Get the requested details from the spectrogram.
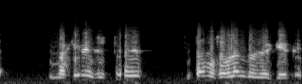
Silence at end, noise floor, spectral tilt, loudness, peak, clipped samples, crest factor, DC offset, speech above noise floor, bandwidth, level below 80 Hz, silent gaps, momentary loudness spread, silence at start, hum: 0 s; -45 dBFS; -4 dB/octave; -17 LUFS; 0 dBFS; under 0.1%; 18 dB; under 0.1%; 28 dB; 7.8 kHz; -58 dBFS; none; 7 LU; 0.5 s; none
